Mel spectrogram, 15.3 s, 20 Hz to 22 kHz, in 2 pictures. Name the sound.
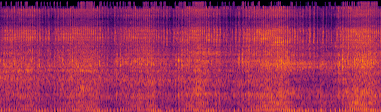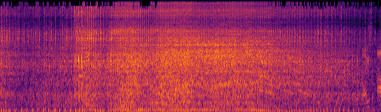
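125cc scooter engine running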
